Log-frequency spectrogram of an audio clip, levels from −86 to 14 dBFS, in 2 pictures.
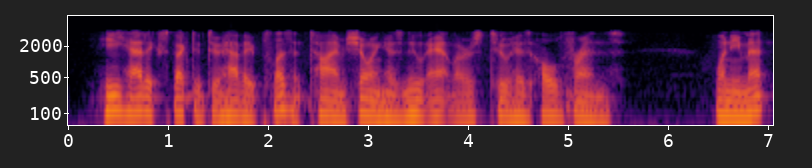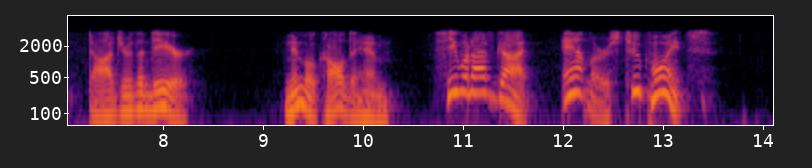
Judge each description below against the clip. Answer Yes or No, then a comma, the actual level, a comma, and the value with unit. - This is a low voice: Yes, very low, 95 Hz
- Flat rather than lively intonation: No, wide, 5.5 semitones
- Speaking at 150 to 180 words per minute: No, average, 140 wpm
